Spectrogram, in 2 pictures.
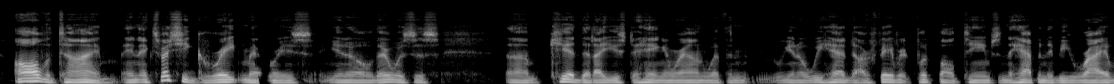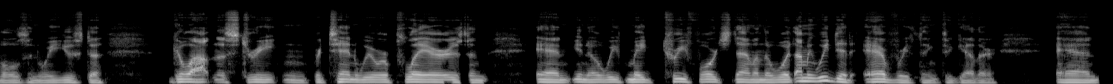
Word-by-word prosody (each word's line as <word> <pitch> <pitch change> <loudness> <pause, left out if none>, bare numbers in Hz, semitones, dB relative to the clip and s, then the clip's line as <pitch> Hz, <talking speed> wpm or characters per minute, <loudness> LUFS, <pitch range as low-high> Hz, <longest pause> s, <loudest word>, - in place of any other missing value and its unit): All 145 +3 +8
the 110 -5 0
time, 100 -3 +1
and 100 +1 -1
especially 135 - +1
great 100 +5 +2
memories, 90 -4 -2
you 100 -1 -6
know? 95 -1 -2
There 100 +3 +1
was 95 -5 -1
this, 90 -4 -2 0.7
um, 90 -4 -4
kid 115 -7 +2
that 95 -2 -1
I 95 - +2
used 95 -1 -2
to 95 - -5
hang 95 -2 0
around 90 0 -2
with 90 -1 -6
and, 85 -2 -7 0.4
you 95 - -4
know, 90 -1 -4
we 100 +2 -3
had 95 -2 -1
our 85 -2 -4
favorite 100 +2 -1
football 95 -4 -4
teams 95 -2 -4
and 95 +1 -5
they 90 - -3
happened 95 -1 0
to 90 - -3
be 90 +1 -3
rivals, 90 0 -1
and 90 -1 -4
we 95 +1 -2
used 95 -2 -3
to 90 -2 -1 0.7
go 120 0 +3
out 110 -1 +4
in - - -12
the 105 - -2
street 110 +2 +2
and 95 -4 -6
pretend 110 +3 +2
we 110 +1 +1
were 110 0 +2
players 110 0 +3
and 95 -3 -3 0.5
and, 105 -3 +3
you 120 -1 0
know, 105 0 +1
we've 105 -1 -1
made 110 -3 +3
tree 130 -1 +2
forts 115 +1 -1
down 110 -2 +1
in 105 - +1
the 105 0 +2
wood 110 +3 +2
I 150 - +6
mean, 150 -1 +4
we 170 +3 +5
did 125 - +1
everything 95 -7 0
together, 85 -2 -7 0.6
and 100 -2 +1
100 Hz, 185 wpm, -24 LUFS, 90-110 Hz, 0.7 s, All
